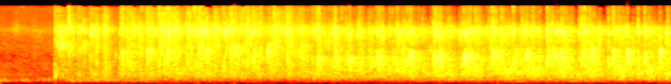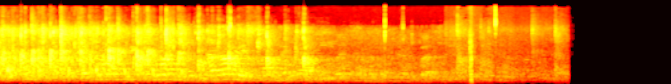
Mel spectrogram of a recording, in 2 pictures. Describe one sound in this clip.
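A crowd applauds loudly in an echoing room.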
